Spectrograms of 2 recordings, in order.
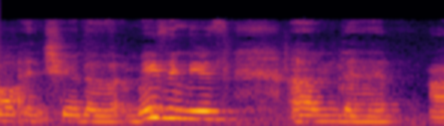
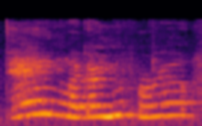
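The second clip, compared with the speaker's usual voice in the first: much higher, mock astonished; lightly voiced disbelief; surprised friends; 13 semitones higher, 5 dB louder than usual. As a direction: play the shocked friend. Friends react to announcement.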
